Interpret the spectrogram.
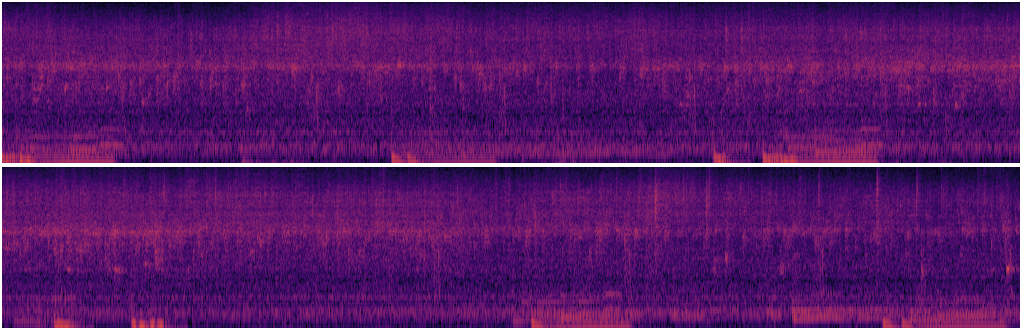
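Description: Pork meatballs sizzling steadily in hot oil and rendered fat in a wok as they sear. Lo-fi background music with a deep bass line and a soft beat plays over it.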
